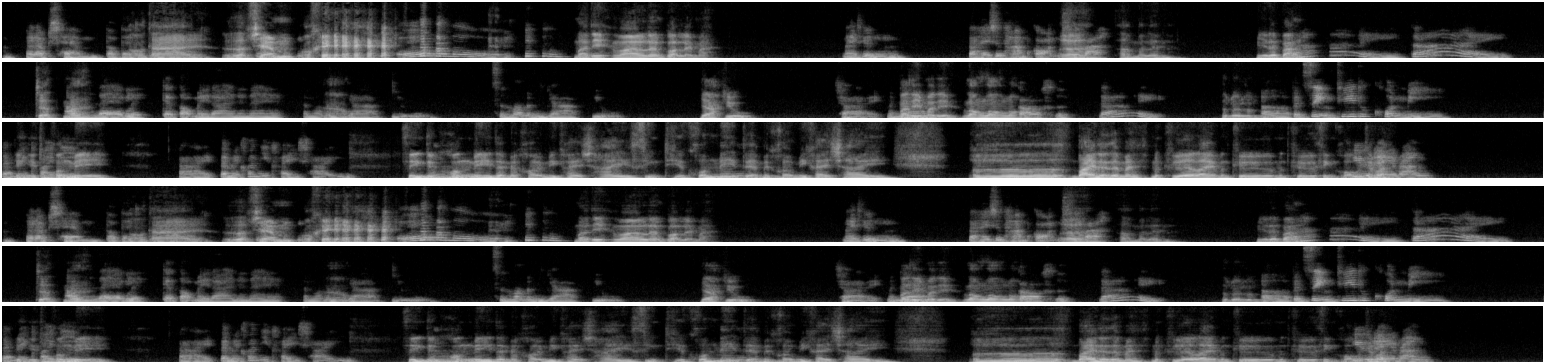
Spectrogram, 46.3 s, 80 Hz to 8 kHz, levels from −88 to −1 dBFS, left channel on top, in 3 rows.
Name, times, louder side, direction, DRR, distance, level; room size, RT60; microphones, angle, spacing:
voice 1, 0.0-2.7 3.9-5.8 6.3-6.4 8.4-9.0 9.7-11.0 12.9-15.0 16.0-19.6 20.4-21.5 23.8-24.7 25.6-26.1 26.4-27.0 28.0-29.9 30.8-31.6 32.6-34.3 35.1-35.7 38.0-38.7 40.9-41.0 44.3-45.1, left 1 dB, 40° left, 1.4 m, -27 dB
voice 2, 1.3-4.5 5.7-7.1 10.6-10.9 11.2-11.7 12.5-13.0 15.8-16.3 18.6-19.0 22.4-22.9 24.4-25.8 27.6-28.2 31.0-31.9 34.9-40.2 40.5-44.7, left 2 dB, 80° left, 0.8 m, -23 dB
5.6 x 3.1 x 2.5 m
head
